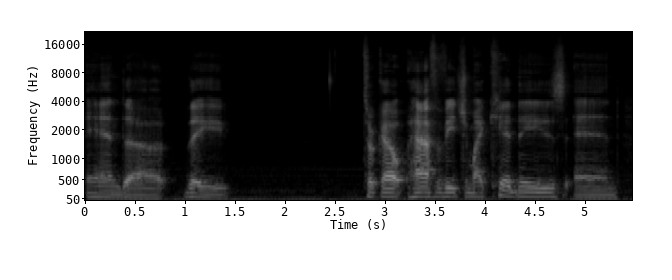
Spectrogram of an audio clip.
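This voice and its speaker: Middle-aged male live stream host, lowish voice, casual, rambling, thinks out loud. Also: takes it slowly. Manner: rambling, thinking aloud, repeats himself. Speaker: live stream host, web tutorial maker.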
